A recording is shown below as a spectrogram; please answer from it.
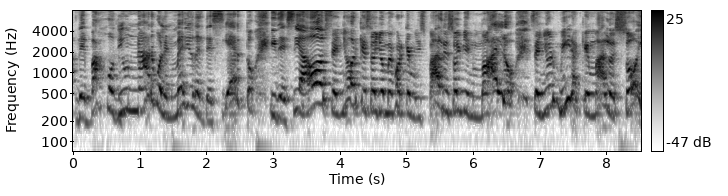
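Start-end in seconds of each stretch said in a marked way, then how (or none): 3.6-8.5 loud, raised lament; mock self-pity. Depressed Elijah complaining to God, loud lament. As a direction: wail it to God, overdone. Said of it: "se fue deprimido".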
